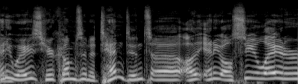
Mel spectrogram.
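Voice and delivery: high, hurried hotel host; nervous mock host. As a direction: brush him off sweetly.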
